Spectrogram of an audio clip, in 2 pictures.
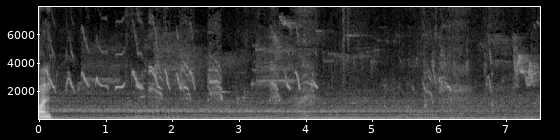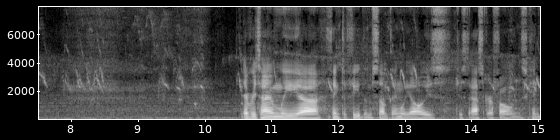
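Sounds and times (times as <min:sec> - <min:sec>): bird chirps: 0:00.0 - 0:15.0
steady low hum: 0:00.0 - 0:15.0.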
